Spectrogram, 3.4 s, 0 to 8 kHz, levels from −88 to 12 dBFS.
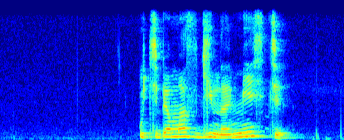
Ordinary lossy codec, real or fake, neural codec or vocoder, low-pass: none; real; none; 7.2 kHz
